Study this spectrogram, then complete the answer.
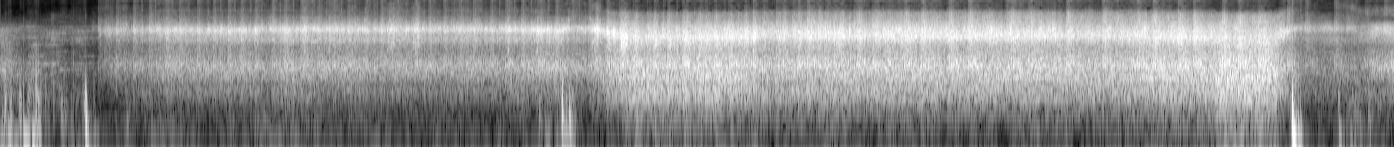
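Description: A machine gun fires in rapid, continuous bursts.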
